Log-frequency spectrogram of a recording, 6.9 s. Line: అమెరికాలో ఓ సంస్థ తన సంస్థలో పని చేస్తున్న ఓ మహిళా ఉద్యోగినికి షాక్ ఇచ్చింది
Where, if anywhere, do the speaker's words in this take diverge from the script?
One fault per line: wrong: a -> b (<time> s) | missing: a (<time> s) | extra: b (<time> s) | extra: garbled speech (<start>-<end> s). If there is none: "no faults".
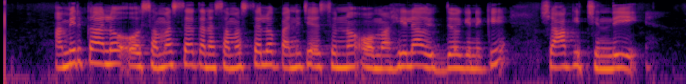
no faults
